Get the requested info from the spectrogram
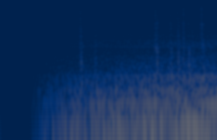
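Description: Office background sound fading in after half a second of silence: scattered computer keyboard typing clicks over a steady low hum.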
